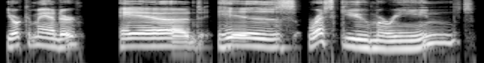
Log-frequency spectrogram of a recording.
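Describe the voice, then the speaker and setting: Gravelly male game master, unhurried. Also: mid-range voice. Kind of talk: narrating a tabletop horror game.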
